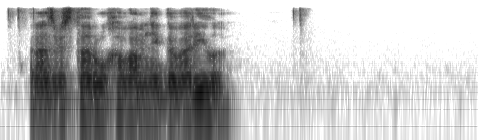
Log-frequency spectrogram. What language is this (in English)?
Russian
